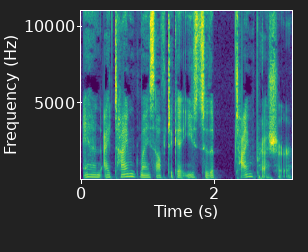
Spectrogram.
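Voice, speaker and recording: A woman with a very deep, low pitch speaks at a moderate pace, varying her pitch in an ordinary way, while noticeable background noise goes on. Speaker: vlogger. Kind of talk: personal reflection monologue.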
